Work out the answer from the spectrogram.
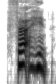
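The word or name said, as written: FØRHEN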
